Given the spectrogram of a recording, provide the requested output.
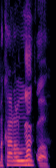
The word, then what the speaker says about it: Okonkwo: Okonkwo.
